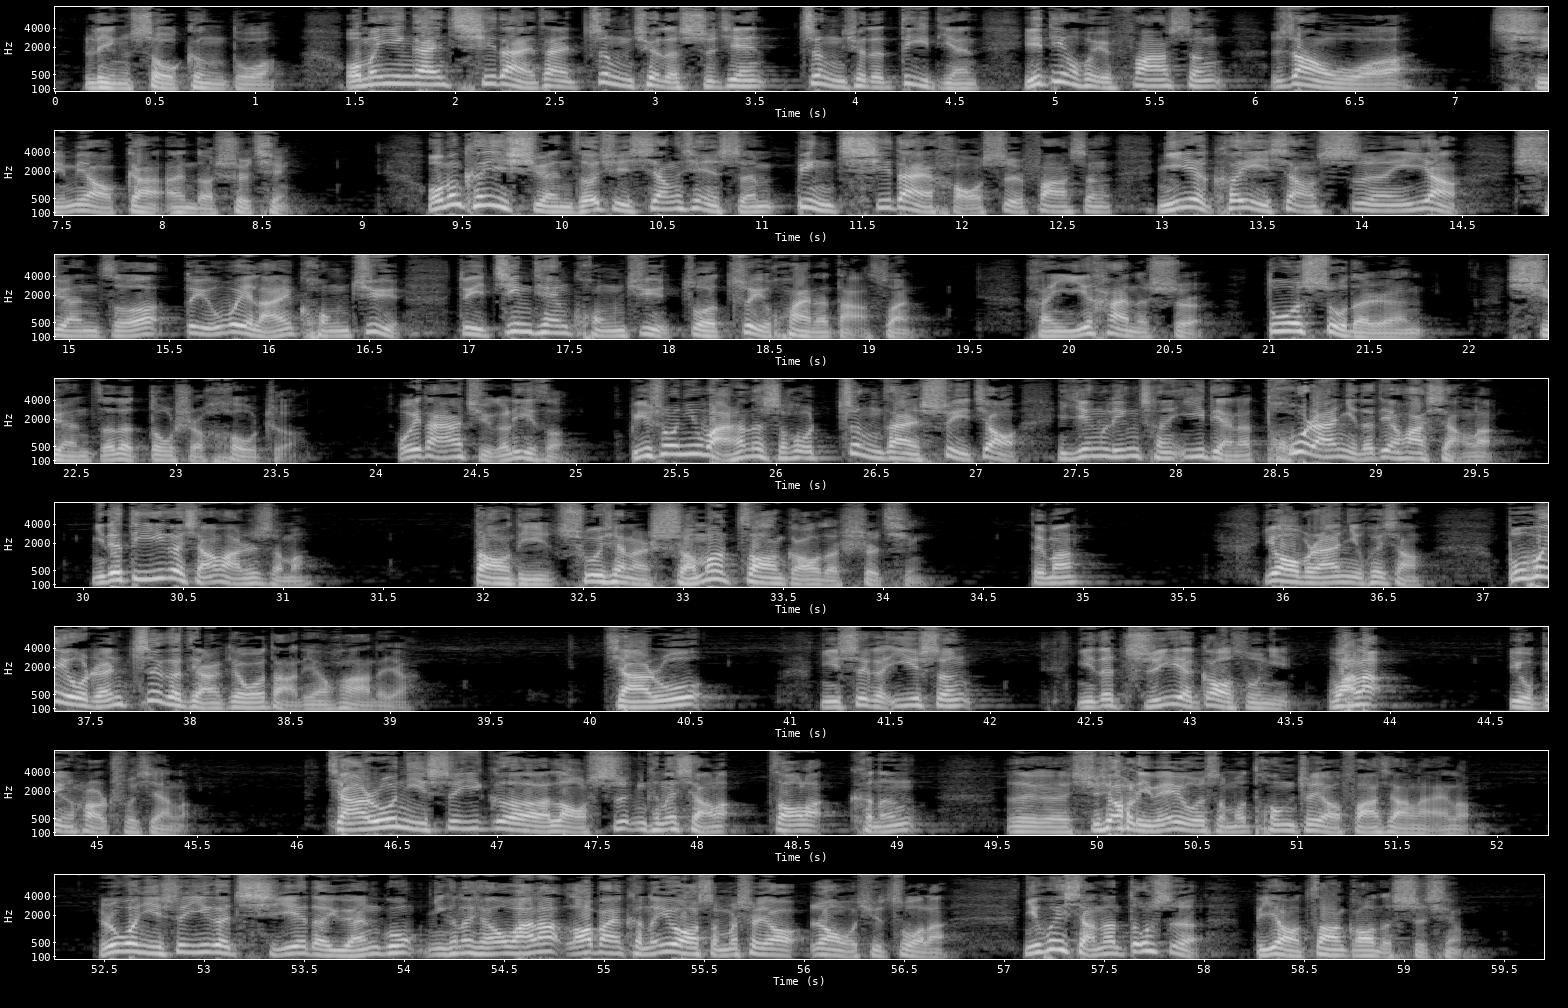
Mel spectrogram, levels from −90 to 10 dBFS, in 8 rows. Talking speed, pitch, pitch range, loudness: 275 characters per minute, 160 Hz, 135-200 Hz, -14 LUFS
